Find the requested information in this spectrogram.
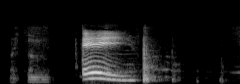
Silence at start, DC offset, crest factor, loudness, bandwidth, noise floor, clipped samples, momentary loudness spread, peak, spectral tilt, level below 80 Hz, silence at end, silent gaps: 0.3 s; under 0.1%; 20 dB; -13 LUFS; 6.8 kHz; -59 dBFS; under 0.1%; 19 LU; -2 dBFS; 0 dB/octave; -70 dBFS; 0.85 s; none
